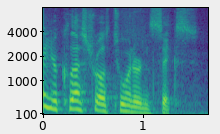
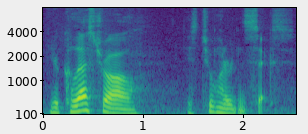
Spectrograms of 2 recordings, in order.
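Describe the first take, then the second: First: It is said in a relaxed, casual tone. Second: It is said in a serious, concerned tone. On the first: The result is nothing to worry about. "You only see that I'm feeling okay" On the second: The result is a serious problem. "You know how I feel about it"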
